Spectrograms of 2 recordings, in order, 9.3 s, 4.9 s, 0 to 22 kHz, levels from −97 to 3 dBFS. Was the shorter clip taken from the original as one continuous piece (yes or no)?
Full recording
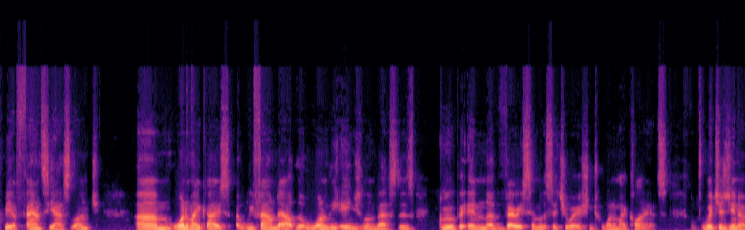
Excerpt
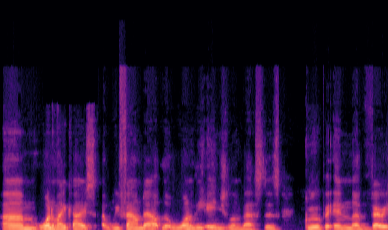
yes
